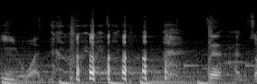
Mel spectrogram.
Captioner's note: laughs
